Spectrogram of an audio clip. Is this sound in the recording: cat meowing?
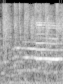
yes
